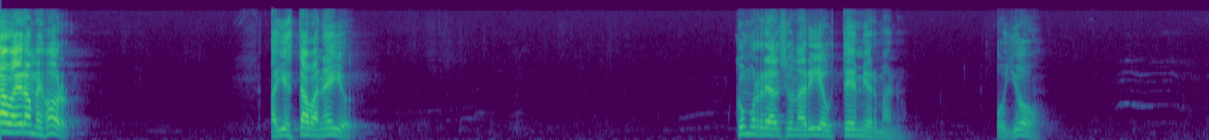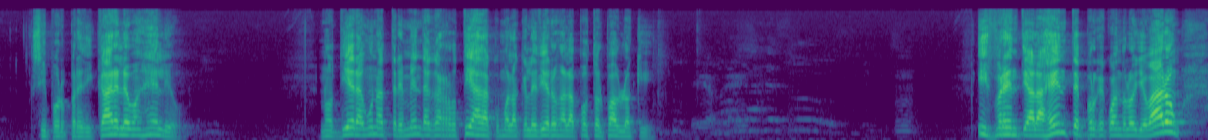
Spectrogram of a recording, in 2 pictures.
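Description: A middle-aged man speaks with emphasis through a microphone, in bursts with long pauses.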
